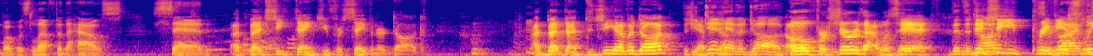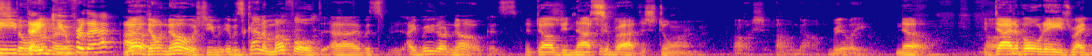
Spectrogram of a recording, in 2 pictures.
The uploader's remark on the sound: Live from the Miami Improv Festival!!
